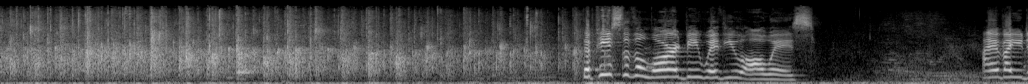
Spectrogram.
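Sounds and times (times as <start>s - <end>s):
audience applauding: 0.0s - 6.3s
speech: 6.0s - 8.2s, 9.8s - 10.2s.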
